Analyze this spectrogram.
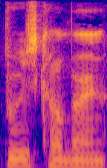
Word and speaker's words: Bruce Cockburn: into wine I love Bruce Coburn um and I love that I can pronounce his name properly even though it's spelled totally different um I even showed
